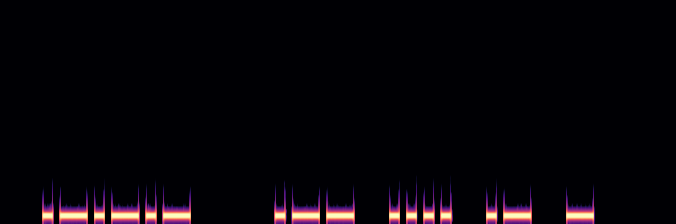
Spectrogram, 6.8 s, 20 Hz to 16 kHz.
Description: Morse code, heard as a keyed tone, about 14 wpm, spaced as for 12 wpm, 700 Hz. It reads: . WHAT
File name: Morsekurs / Witze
